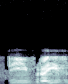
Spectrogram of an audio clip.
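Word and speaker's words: de Vries: Number 2 है डी वेरीज method, डी व्राइज method भी बोल सकते हो, डी व्राइज मेथड।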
